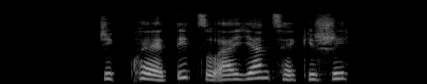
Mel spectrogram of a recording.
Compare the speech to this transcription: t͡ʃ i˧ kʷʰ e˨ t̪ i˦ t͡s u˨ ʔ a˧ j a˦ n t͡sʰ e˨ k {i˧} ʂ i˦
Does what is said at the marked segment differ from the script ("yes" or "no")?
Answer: no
